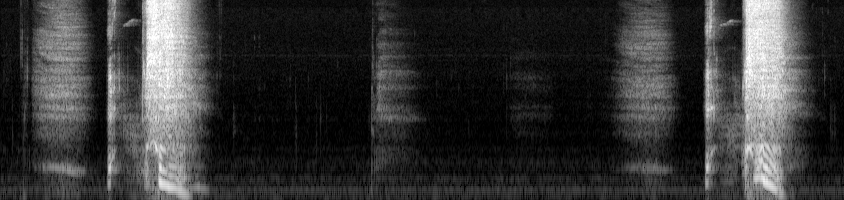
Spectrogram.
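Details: Two forceful, wet sneezes during a sneeze fit with sniffling and nose-blowing, each preceded by a quick indrawn breath, with quiet between.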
